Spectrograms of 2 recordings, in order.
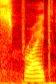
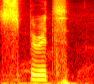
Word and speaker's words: Sprite: It's Sprite like the drink and not Spirit like a ghost.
